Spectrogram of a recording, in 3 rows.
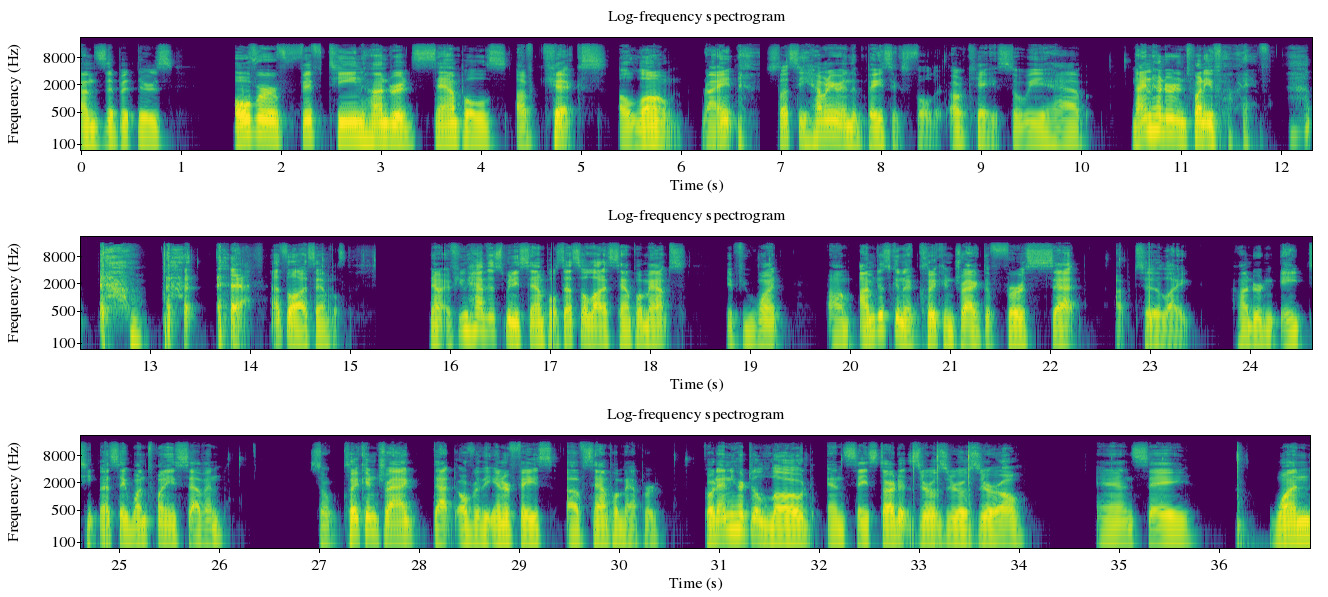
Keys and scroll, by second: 0.2 super+a, 6.2 Left.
